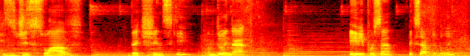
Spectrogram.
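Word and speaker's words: Zdzisław Beksiński: It is pronounced Zdzisław Bekshinski.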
